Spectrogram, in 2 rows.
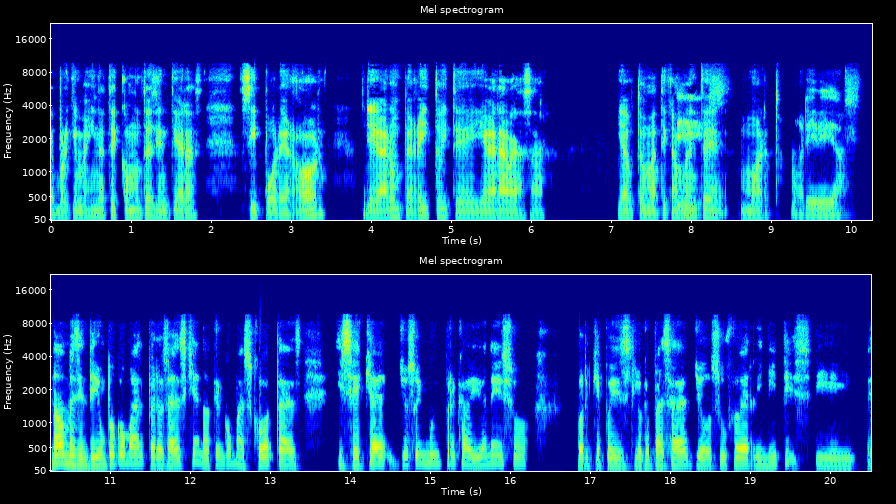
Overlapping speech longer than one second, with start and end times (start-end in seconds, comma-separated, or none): none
